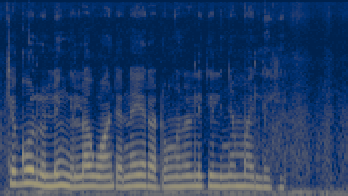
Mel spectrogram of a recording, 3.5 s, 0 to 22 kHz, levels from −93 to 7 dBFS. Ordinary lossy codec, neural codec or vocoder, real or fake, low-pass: none; none; real; none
